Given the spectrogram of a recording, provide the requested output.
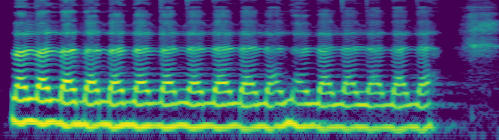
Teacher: It is a gross L. We don't have tongue tip elevation to the palate. We simply have the tongue pushing forward and being held in a stationary position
